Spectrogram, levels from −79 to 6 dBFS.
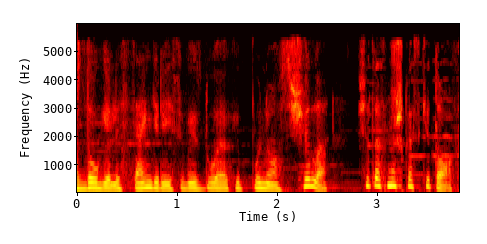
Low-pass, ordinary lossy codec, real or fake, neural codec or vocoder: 5.4 kHz; AAC, 24 kbps; real; none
